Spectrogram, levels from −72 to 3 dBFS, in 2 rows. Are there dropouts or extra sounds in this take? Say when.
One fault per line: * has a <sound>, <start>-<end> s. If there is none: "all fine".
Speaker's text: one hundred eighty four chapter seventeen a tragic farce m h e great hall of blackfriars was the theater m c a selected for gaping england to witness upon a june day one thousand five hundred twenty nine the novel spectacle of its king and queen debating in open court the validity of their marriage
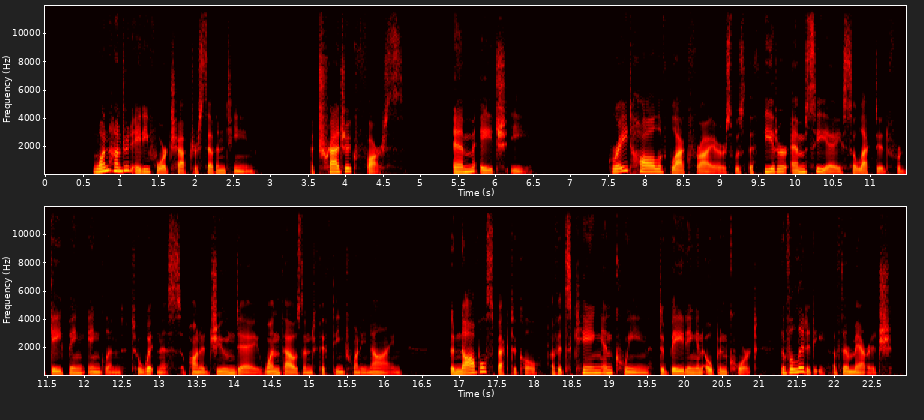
all fine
